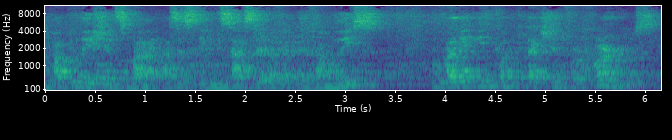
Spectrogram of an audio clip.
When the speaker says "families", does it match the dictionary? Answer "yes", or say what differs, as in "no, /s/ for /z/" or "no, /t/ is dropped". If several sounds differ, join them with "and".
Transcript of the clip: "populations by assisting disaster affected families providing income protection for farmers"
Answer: yes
